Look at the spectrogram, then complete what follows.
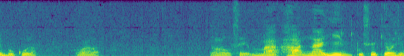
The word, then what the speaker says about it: Mahanaïm: Mahanaïm. Il y a Ma, il y a Ha, il y a Naïm. Donc, le I avec 2 points là. C'est I. On le prononce Iim. Jean de Mahanaïm.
